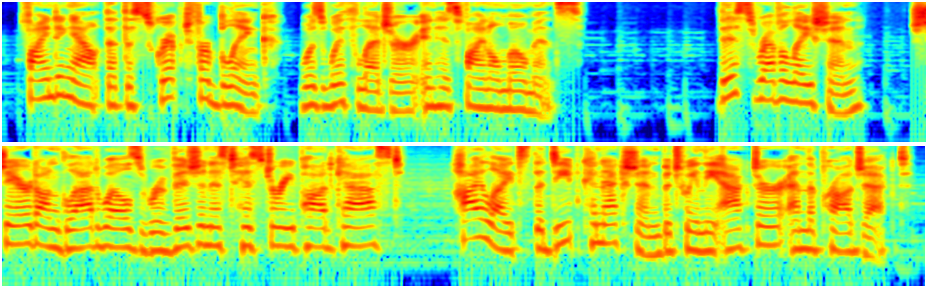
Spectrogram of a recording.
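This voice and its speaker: Low-voiced woman reading news over music. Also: expressive, normal speed, dry recording. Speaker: news narrator. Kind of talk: scripted celebrity news voice-over. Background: background music.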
